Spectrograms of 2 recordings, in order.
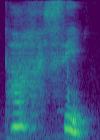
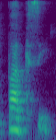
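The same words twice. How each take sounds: First: PAXI with a long throaty rush of air on the x; high PAXI, rasped breath before si; correct aspirated J. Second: PAXI said as pak-si; quick hard k before the si of PAXI; wrong K sound. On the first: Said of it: "sino decimos". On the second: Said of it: "en aymara no decimos paxi". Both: Shown as a demonstration.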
